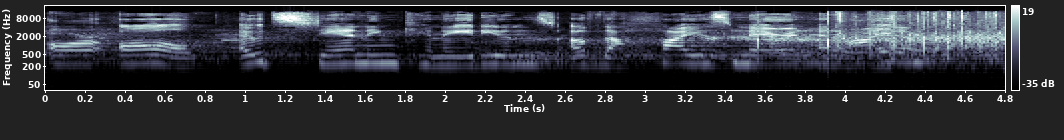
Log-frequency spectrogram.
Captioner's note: some applause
